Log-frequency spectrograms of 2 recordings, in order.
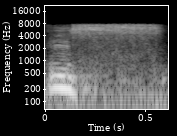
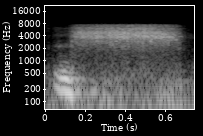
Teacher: انتشار الهواء في الفم عند النطق بحرف الشين · Shown in: second take · Term: التفشي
